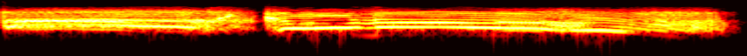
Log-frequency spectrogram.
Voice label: damaged pilot, mood high, speech tur; War Thunder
